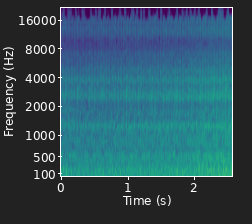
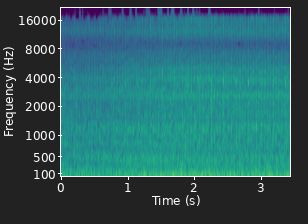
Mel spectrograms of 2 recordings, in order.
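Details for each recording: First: Ford Powerstroke diesel in a donor truck, idling, with a 3-inch downpipe; owner suspects both up-pipe seals are blown and leaking exhaust. Even diesel clatter with no misses or heavy knocks; the engine sounds tight and healthy. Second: Diesel donor truck with three-inch downpipe, idling: rough uneven chatter and hiss over the clatter, soot near the turbo; owner suspects both up-pipe seals blown, causing the exhaust leak.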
